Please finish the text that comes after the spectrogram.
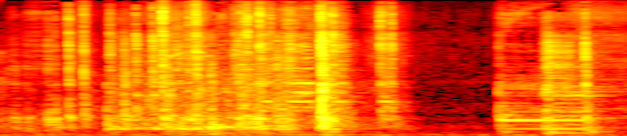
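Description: A home sewing machine stitches cotton quilt patches together for a four-patch block, running in short bursts with a pause before a final steady run, close and moderately loud.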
